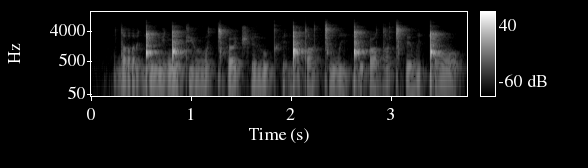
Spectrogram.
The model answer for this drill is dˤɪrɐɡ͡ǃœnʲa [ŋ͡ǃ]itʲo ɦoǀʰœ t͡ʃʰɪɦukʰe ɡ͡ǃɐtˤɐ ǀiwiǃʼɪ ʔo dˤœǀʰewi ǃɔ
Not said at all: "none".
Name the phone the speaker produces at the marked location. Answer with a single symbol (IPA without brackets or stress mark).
ŋ͡ǃ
